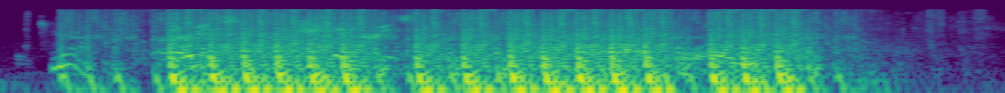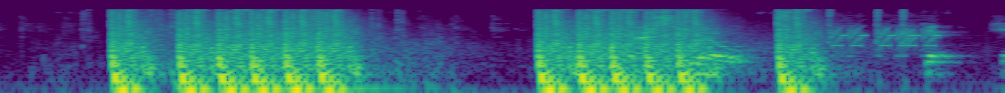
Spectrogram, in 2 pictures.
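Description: Loud gunfire rattles in bursts.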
